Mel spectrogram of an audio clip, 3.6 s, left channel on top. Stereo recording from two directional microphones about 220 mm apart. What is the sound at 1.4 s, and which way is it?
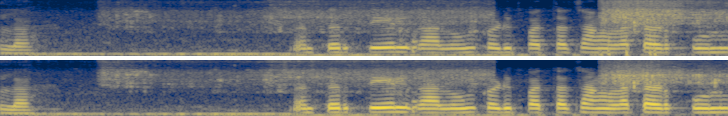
A woman's voice, 10° right (ahead or behind).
